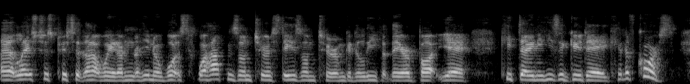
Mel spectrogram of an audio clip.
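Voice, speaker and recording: A woman's medium-pitched, very fast speech in a Scottish accent, with fairly even intonation. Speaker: football pundit and broadcaster. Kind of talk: casual interview chat.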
